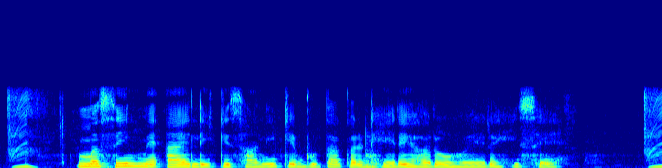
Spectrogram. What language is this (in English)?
Chhattisgarhi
